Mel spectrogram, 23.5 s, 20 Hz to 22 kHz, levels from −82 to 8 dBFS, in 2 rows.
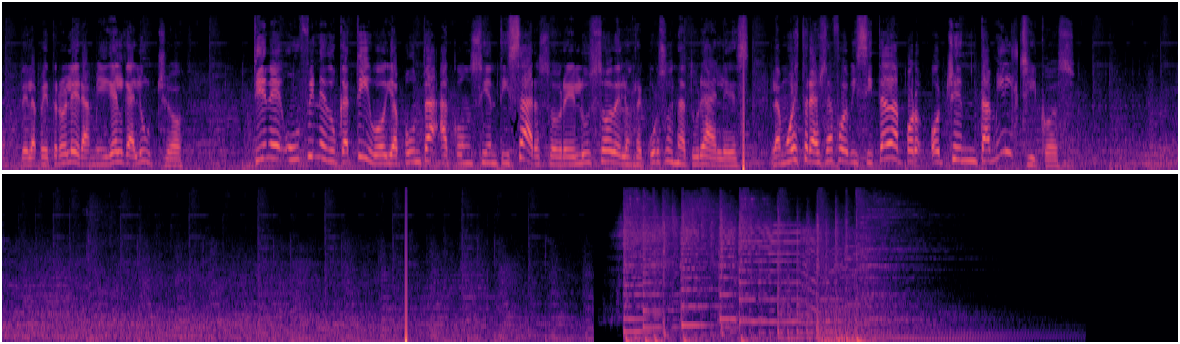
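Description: The audio has two sharp bangs from invalid numbers at full scale, at 7.41 s and 15.79 s. Infinite or invalid values were pinned to maximum level for about 5.8 ms and 11.6 ms, which fits blocks of 256 and 512 samples. Each is a single flat, saturated slab rather than a quiet dropout or a small click.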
